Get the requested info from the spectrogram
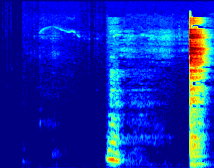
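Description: A glass honey jar knocking and clinking against a stand mixer's metal whisk: a short dull knock about a second in, then a sharp clink near the end.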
